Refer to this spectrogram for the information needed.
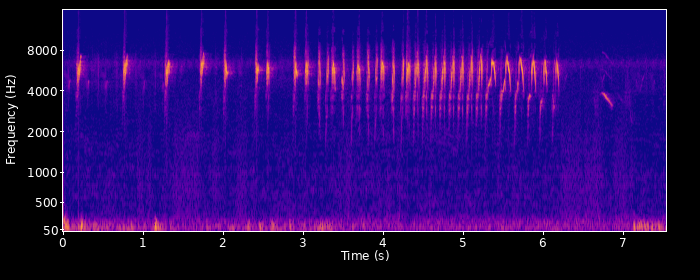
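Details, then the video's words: Singing bushlark in India singing continuously with mimicry of other birds: high sharp chips, spaced at first, then speeding into a rapid even trill of about twenty notes before stopping, with a faint low background rumble. "Singing Bushlark singing and mimicking for more than three minutes straight"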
